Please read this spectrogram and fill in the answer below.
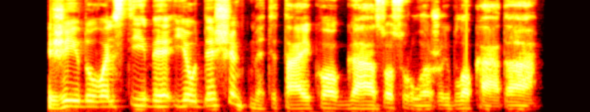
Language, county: Lithuanian, Kaunas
